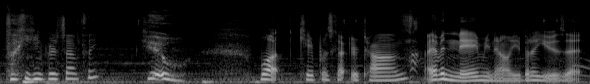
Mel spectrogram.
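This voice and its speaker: A woman's voice: mid-range voice, moderate pace, vocal fry, a little mellow, faint music behind. A woman voicing a taunting, cocky young female villain from a video game, haughty and theatrical. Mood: mocking, haughty.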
